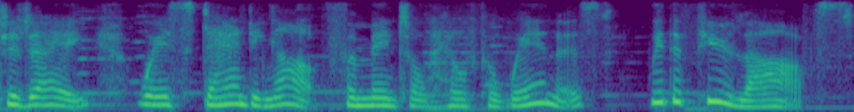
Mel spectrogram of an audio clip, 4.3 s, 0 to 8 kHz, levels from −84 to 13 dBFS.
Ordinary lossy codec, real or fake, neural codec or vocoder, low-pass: Opus, 24 kbps; real; none; 7.2 kHz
